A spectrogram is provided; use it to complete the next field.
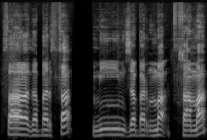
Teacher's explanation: اب اس میں خیال کرنا ہے کہ سین کے اوپر سیٹی کی آواز ہے، سین حروف صفیریہ ہے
